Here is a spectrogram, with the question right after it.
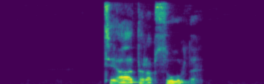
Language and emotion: Russian, positive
